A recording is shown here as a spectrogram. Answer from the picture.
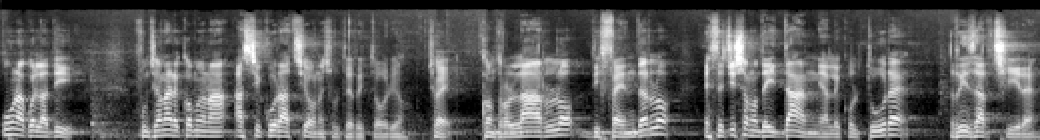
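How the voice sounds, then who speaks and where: Here a man talks at a medium pitch and a moderate pace. His intonation is lively. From Sardinia. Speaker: local election candidate; election candidate. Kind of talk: candidates' debate. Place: hall. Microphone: podium.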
